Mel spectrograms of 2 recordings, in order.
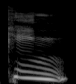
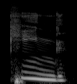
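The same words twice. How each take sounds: First: The final G is soft, barely pronounced. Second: The final G is pronounced hard and strong. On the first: This is how other people say it should be said. "and they say it's king" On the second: This is how the speaker personally says it. "So I say king"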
